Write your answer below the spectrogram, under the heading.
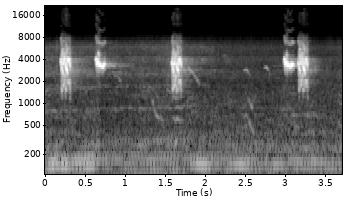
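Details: Budgerigar, Australian parrot, giving loud buzzy chirps, some single and some in pairs, at intervals of about a second.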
